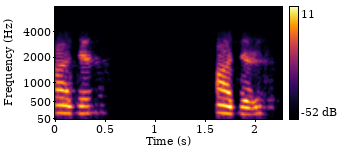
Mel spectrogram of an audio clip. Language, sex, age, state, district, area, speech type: Nepali, female, 30-45, West Bengal, Darjeeling, rural, conversation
